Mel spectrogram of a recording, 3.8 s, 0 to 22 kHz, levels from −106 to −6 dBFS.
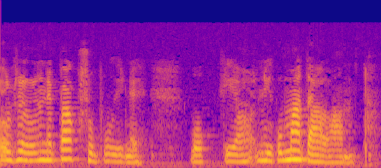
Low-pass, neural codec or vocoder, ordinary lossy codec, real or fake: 19.8 kHz; none; AAC, 32 kbps; real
